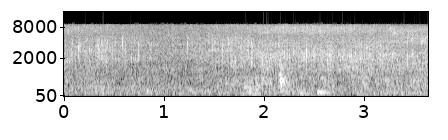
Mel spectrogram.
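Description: Parsnips, carrots and shallots seasoned with salt and pepper sizzle steadily in a pan, a soft, even hiss with faint stirring and no talk.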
